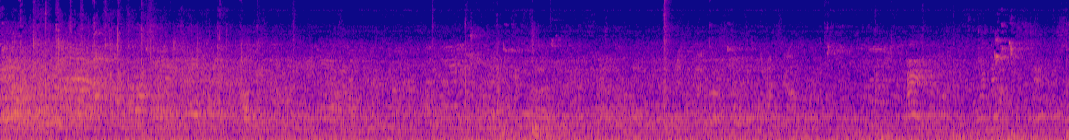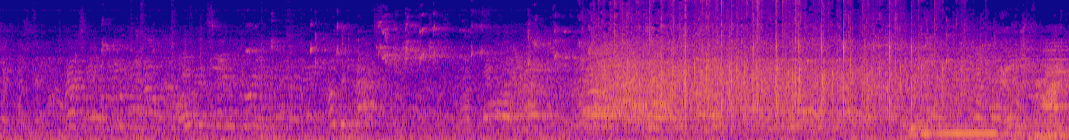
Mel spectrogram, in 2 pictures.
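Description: A large indoor crowd murmurs and chatters in an echoing gym.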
